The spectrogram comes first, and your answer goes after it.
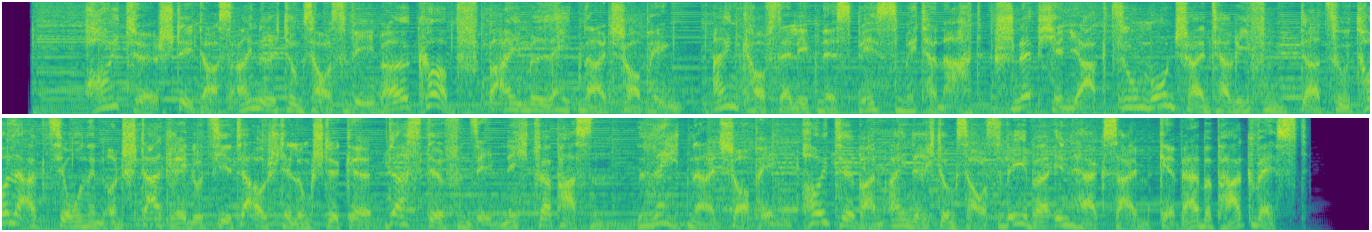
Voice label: radiowerbung; Einrichtungshaus Weber Late Night; late night shopping

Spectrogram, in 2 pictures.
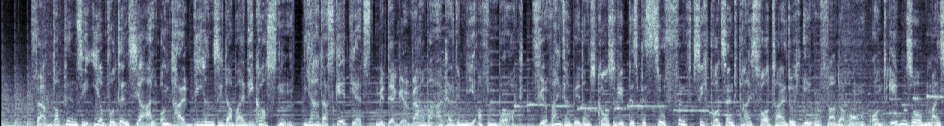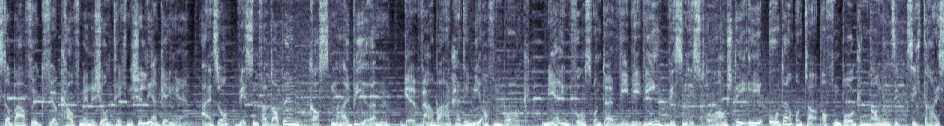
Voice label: Radiospot Beispiele Bildung & Weiterbildung, Motivierend, zukunftsorientiert; Gewerbeakademie Weiterbildungskurse

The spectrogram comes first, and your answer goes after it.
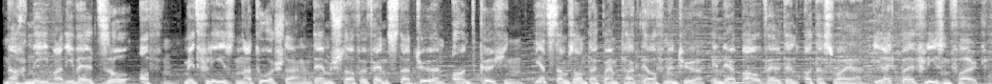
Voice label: Radiospot Beispiele Bau & Projekte, Stark, vertrauenswürdig, klar; Bauwelt Tag do Tuer

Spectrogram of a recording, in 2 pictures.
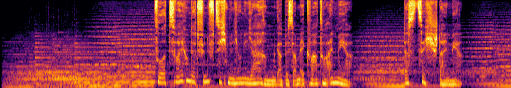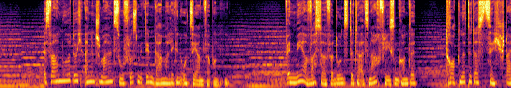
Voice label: weibliche sprecherin fuer voice over

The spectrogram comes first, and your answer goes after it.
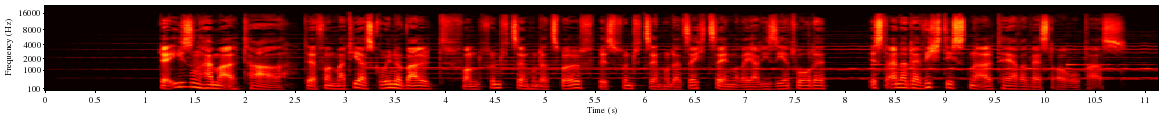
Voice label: Imagefilm; warme, freundliche Stimme

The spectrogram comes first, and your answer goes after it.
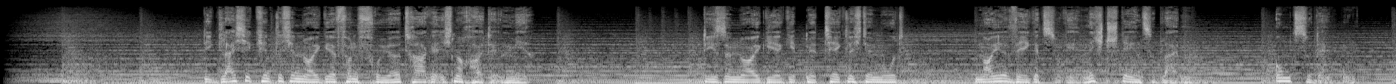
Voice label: Imagefilm

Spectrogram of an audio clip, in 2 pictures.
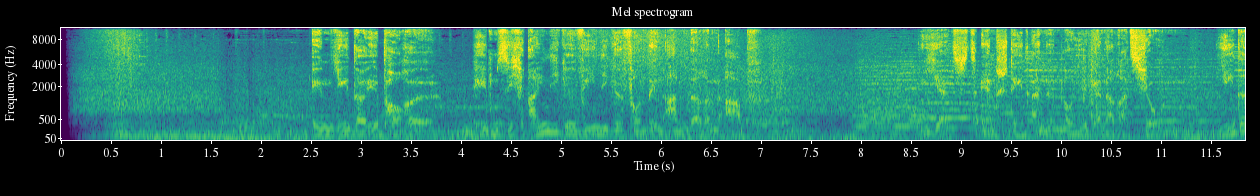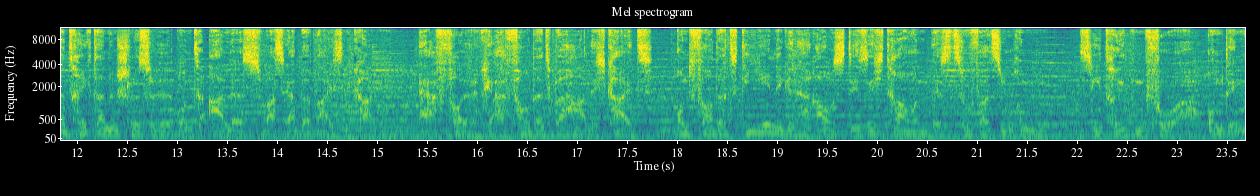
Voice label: Deutsch, tiefe maennerstimme sprecher

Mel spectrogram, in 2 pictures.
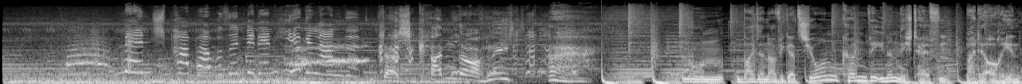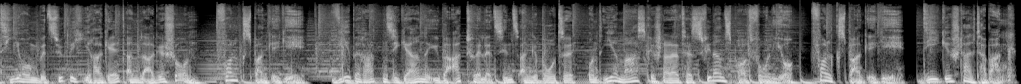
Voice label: Radiospot Beispiele Banken & Finanzen, Kompetent, stabil, seriös, Musik; Volksbank Orientierung

